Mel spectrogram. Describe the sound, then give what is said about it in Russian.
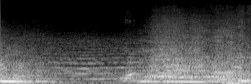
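An animated lion roars from a cliff above the savanna, a deep, loud, sustained roar that eases briefly and then swells again. “Муфаса поднимается на утес, и саванну оглушает львиный рык.”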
